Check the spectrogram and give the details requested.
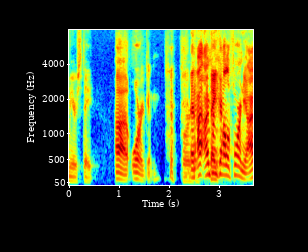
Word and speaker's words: Oregon: Party at Adam's house next time you're in how do you correctly pronounce the name of your state? Oregon.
